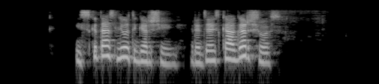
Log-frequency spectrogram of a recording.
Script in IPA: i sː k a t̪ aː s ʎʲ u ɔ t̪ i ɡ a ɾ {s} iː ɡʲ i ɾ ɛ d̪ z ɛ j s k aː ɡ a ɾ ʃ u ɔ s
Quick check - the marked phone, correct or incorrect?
incorrect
